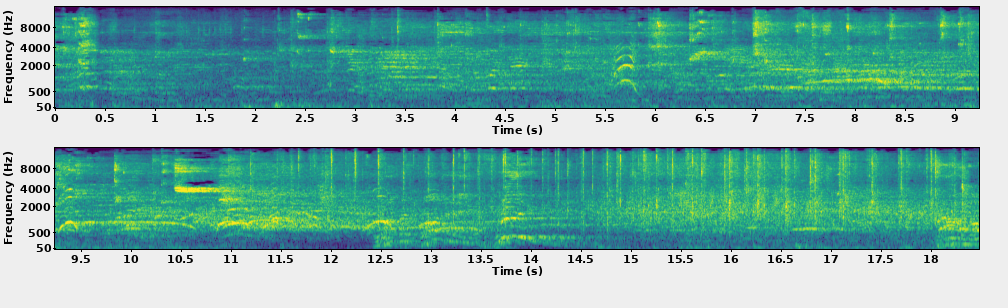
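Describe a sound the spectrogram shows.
A crowd of spectators cheers and shouts loudly in a large echoing hall.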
